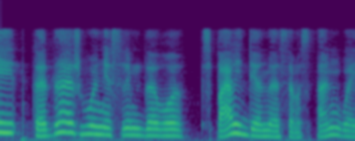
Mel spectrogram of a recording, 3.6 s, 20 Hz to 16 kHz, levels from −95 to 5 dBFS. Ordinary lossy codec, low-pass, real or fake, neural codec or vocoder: MP3, 96 kbps; 7.2 kHz; fake; codec, 16 kHz, 0.5 kbps, FunCodec, trained on Chinese and English, 25 frames a second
